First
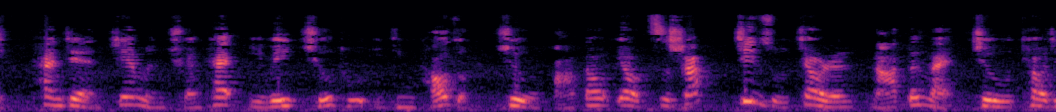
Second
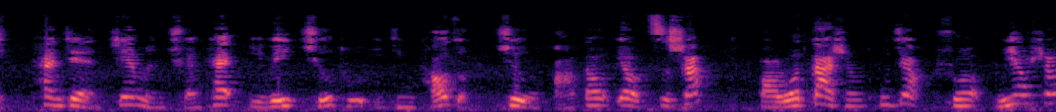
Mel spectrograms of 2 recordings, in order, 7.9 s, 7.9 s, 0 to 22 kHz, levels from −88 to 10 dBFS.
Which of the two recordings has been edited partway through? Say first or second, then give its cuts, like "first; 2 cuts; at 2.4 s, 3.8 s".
first; 1 cut; at 5.4 s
